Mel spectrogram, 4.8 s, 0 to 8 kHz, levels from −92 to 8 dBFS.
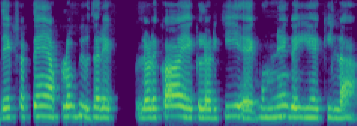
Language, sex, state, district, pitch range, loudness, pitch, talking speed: Hindi, female, Jharkhand, Sahebganj, 215-240 Hz, -16 LUFS, 225 Hz, 200 wpm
